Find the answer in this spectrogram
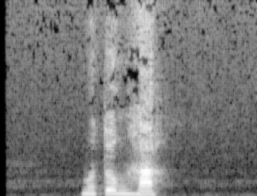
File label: Cebuano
